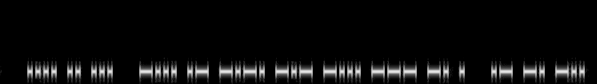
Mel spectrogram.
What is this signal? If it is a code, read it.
Morse code, heard as a keyed tone, about 30 wpm, 600 Hz. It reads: HIS BACKBONE AND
